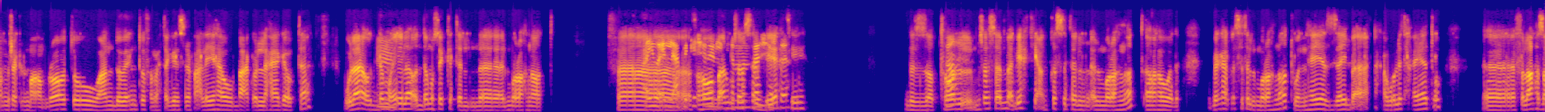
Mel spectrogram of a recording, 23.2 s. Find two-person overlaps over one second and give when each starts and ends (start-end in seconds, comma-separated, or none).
10.4-11.9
